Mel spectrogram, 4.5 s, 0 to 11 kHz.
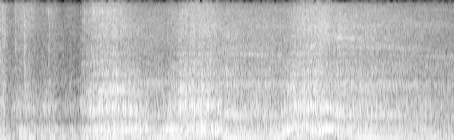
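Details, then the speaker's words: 700 hp junkyard-built turbo truck V8, 70 psi oil pressure at idle: loping, uneven beat with irregular dips at idle that smooth out with throttle; sounds like a misfire, could just need a tune, and it needs new injectors. "I don't know it just kind of sounds like it's misfiring at idle could just need a tune but then after I give it some gas it seems to run good"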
